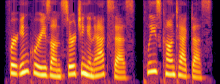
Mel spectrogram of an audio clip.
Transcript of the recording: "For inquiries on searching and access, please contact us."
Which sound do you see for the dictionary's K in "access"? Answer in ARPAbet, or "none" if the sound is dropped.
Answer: K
